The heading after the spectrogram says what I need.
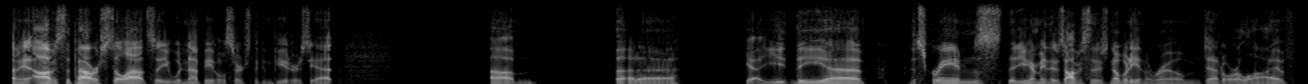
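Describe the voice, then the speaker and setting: A man with a lowish, clear voice narrates a tabletop game as its game master. He feels his way through descriptions in a hesitant, conversational style. The sound is dry and slightly dull. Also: normal speed, pauses often, bright, forceful tone, dry recording.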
